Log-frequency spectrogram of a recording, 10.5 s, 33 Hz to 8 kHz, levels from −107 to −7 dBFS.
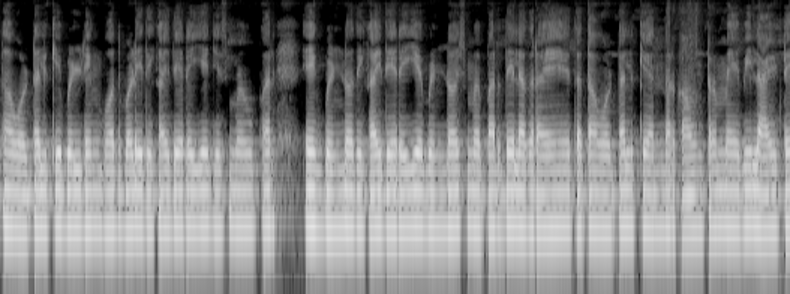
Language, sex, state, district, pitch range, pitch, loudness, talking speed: Hindi, male, Bihar, Darbhanga, 110-115 Hz, 110 Hz, -28 LUFS, 180 wpm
